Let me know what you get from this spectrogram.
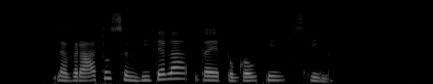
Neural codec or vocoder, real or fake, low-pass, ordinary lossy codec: autoencoder, 48 kHz, 32 numbers a frame, DAC-VAE, trained on Japanese speech; fake; 14.4 kHz; none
